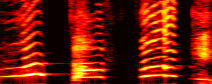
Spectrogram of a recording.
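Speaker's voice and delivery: very high, shrill, very loud shrieking yell. Retelling how their mom came charging in, retelling mom's yell. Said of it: "she yells".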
